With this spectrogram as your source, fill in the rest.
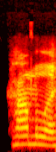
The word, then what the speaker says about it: Kamala: So like Kamala Harris, she puts the emphasis on the first syllable, Oh, but okay.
